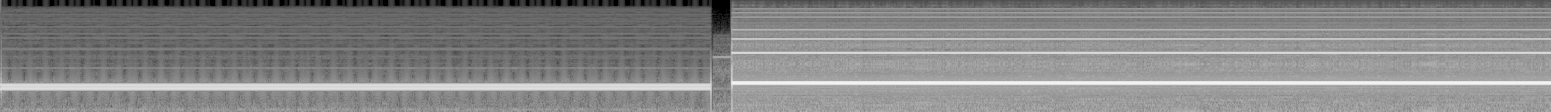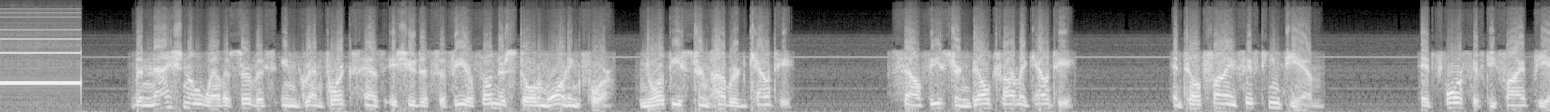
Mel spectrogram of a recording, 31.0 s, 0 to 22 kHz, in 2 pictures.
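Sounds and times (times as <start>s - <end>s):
single steady alarm tone: 0.0s - 16.4s
two-tone alert signal: 6.9s - 16.4s.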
